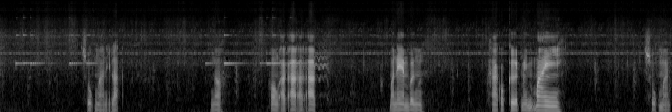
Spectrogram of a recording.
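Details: Newborn goat kids just born around the pen, bleating in short harmonic bursts repeated every couple of seconds, some wavering and quavering, with a man talking between calls outdoors.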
